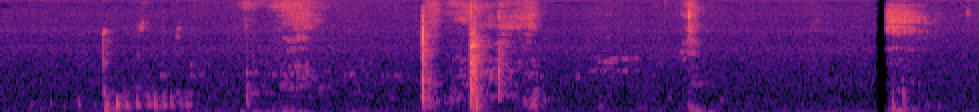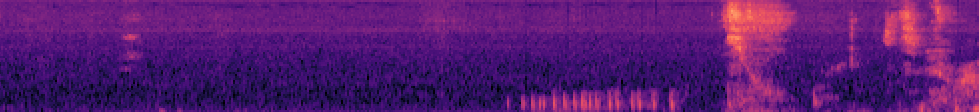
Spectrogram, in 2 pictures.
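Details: Hungry boy's stomach growling during a live stream: low gurgling rumbles from the belly between soft whispers and room noise.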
